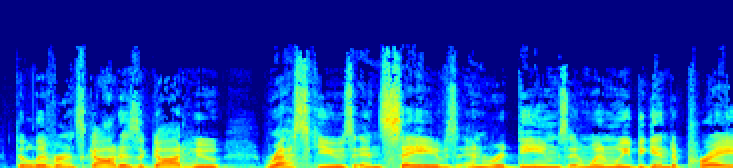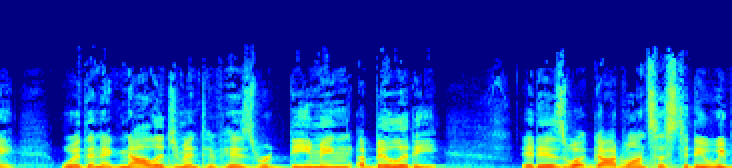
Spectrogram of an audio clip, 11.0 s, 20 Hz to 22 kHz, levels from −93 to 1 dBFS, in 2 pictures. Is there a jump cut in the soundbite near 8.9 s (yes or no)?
no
